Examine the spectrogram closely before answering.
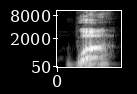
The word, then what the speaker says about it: were: word what uh that's the strong form now we tend to use strong forms when we really want to stress it or when we sort of say the word on its own were now the weak form is much more common in everyday speech in natural speech and it is W so it's the W and aw w w we were walking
